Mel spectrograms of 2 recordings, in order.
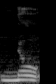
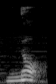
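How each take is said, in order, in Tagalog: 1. Binibigkas ito na parang Ingles, may dumudulas na patinig. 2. Binibigkas ito nang matatag, na may maikli at purong patinig. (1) "hindi no katulad ng Ingles" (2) "mas matigas"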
